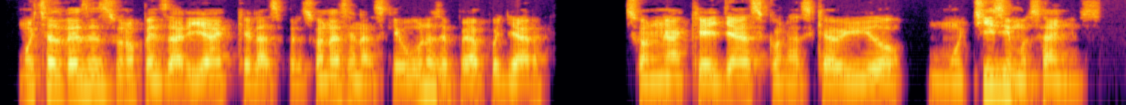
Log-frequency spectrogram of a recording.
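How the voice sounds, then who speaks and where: A man talks at a moderate pace in an ordinary speaking voice, medium in pitch with ordinary pitch variation. The recording is very clean, with a silent background. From Costa Rica. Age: 20s. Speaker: podcast co-host, university student. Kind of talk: scripted podcast narration.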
